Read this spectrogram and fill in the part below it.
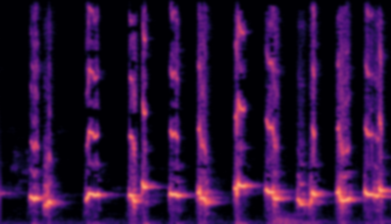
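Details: Sooty-headed bulbul, used to train and provoke other bulbuls to sing, giving loud clear notes in the nguplik style: about ten short slurred whistles, evenly spaced, with a rich bubbly quality.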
